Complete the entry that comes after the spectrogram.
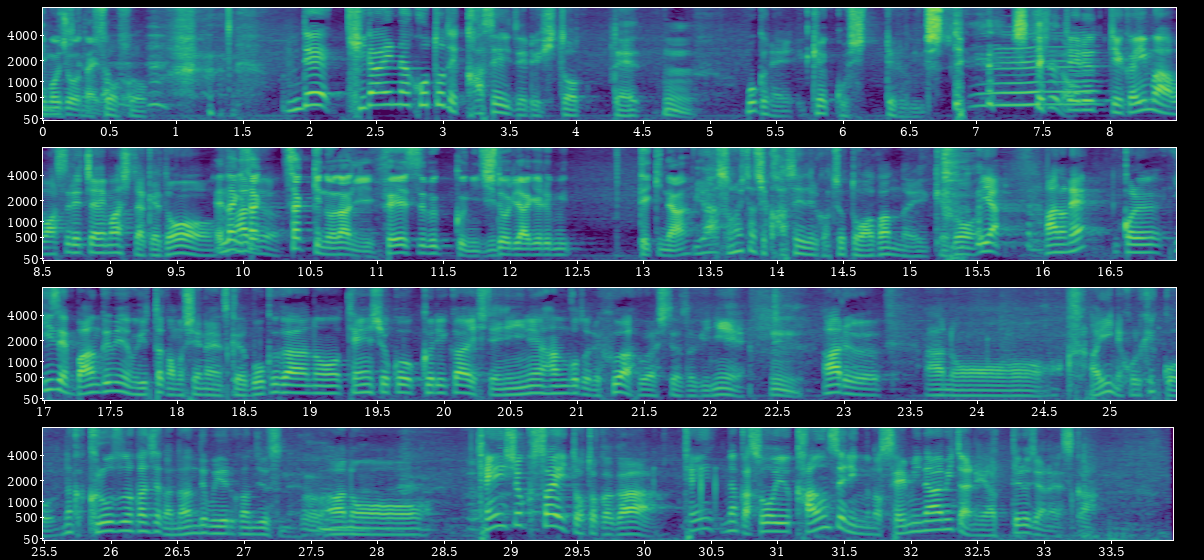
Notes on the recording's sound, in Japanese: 初の公開収録！今回も昨年の11月30日に行われた公開収録の続きです。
